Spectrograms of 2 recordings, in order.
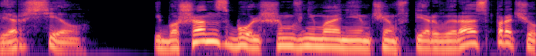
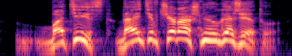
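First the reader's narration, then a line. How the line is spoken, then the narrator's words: Shout. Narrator (Russian): крикнул Башан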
